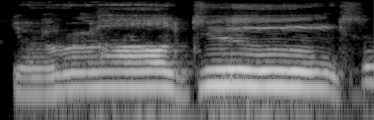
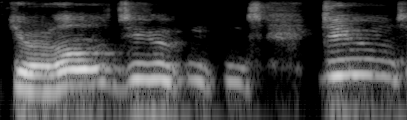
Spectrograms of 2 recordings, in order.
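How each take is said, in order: First: Slow ominous raspy drawl; creepy doomsday warning, drawn out; Crazy Ralph impression. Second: High, slow ominous drawl; Crazy Ralph impression. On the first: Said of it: "a Walt Gorney Friday the Thirteenth reference". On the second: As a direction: croak the doom warning slowly. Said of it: "Remember Crazy Ralph?".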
